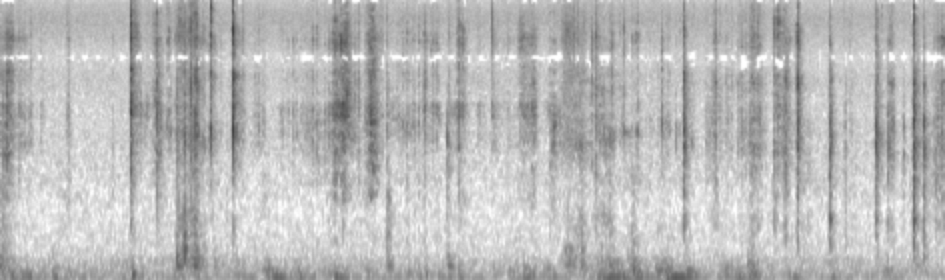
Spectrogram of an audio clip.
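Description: A blade scores and scrapes the surface of a solid peach bar of dry soap held in the palm. Crisp, bright scratches and sharp little clicks come in quick irregular bursts over a soft low rumble, each tick dying away almost instantly.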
